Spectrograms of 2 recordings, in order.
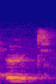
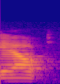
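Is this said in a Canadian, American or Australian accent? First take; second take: Canadian; Australian. First: It is said with a Canadian accent. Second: It is said with the speaker's Australian accent.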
